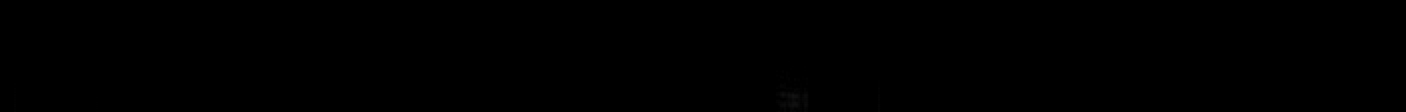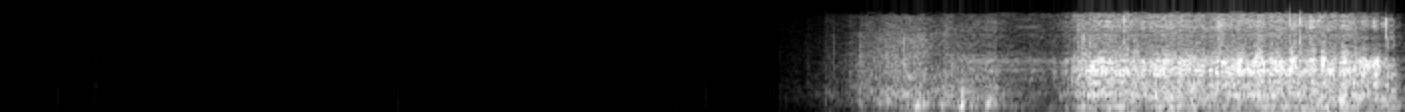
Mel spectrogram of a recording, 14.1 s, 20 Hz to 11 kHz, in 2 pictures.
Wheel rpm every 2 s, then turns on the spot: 0, 0, 0, 0, 0, 0, 10.
12-14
